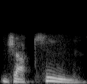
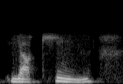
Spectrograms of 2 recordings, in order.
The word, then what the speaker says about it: Jachin: The pillar marked with the letter S there on the left is called the pillar of Jachin, sometimes pronounced Yakin. That's Jachin. This is the solar masculine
